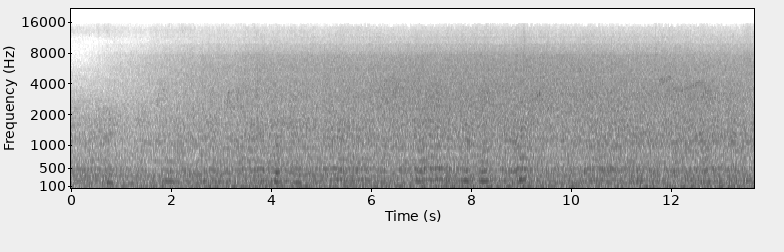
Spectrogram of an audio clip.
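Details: Honey bees at a beehive on a rainy morning, with gardens, farms and fields nearby: a steady, dense hum of many bees, layered drones around a low pitch, with faint brief higher buzzes of individual bees passing.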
